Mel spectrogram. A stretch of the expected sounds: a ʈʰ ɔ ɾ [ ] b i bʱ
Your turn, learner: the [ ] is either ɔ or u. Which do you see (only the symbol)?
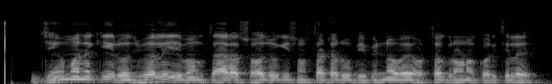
u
